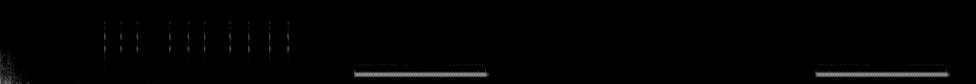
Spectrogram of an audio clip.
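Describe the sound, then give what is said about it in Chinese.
A phone call goes through as a husband phones his wife again: a brief rustle, a quick run of about eight short dialing beeps, then two long, steady ringback tones separated by several seconds of silence, with no talking. “喂，老公，你怎么又打来电话了？”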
